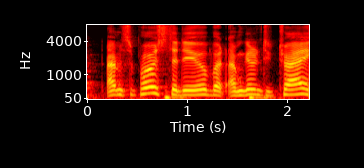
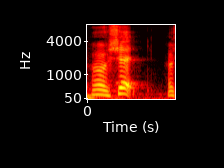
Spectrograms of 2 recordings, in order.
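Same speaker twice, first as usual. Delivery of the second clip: ordinary talk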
